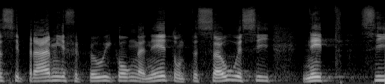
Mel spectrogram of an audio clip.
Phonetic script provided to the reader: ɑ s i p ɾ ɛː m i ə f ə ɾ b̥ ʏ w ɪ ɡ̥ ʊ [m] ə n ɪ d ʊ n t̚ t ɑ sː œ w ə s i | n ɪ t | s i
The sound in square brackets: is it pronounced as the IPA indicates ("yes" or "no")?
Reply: no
